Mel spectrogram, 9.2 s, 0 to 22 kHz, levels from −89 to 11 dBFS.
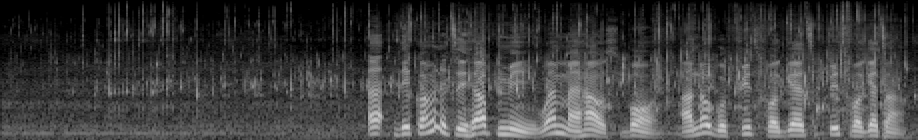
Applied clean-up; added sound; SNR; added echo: none; Liquid; 19 dB; none.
